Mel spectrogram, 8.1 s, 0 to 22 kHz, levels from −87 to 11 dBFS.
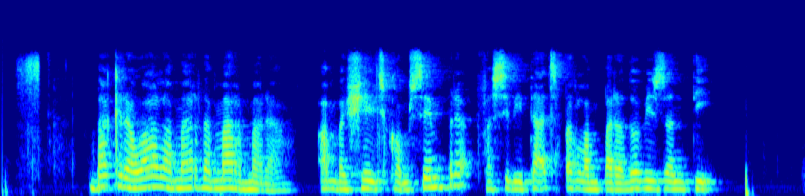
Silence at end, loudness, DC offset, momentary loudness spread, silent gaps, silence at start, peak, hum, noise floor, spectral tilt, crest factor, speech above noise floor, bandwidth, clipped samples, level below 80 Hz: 0.55 s; -30 LUFS; under 0.1%; 13 LU; none; 0.2 s; -12 dBFS; none; -76 dBFS; -5.5 dB/octave; 20 dB; 46 dB; 8 kHz; under 0.1%; -58 dBFS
